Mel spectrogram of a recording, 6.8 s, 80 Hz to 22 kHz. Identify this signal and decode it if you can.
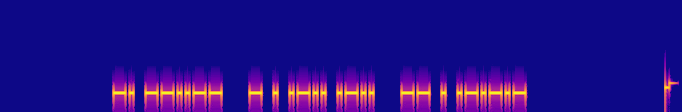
Morse code, heard as a keyed tone, about 30 wpm, 700 Hz. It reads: N, TELL ME.
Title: Sentences from Top 200 Words and Abbreviations 30wpm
